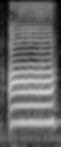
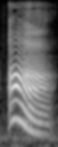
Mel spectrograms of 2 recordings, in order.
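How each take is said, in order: First: The pitch stays high and level. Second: The pitch falls sharply from high to low. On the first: "일성은 아, 도레미파솔" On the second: "사성은 솔에서 도로 내려가는 거예요"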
